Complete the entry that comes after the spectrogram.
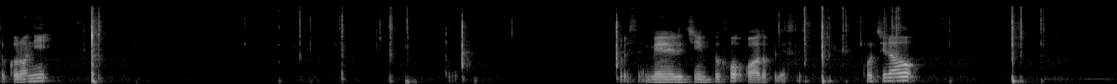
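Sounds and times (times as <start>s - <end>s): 
speech: 0.0s - 0.6s, 6.3s - 9.3s
typing on a computer keyboard into a plugin search box: 2.8s - 4.2s, 7.7s - 10.6s.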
